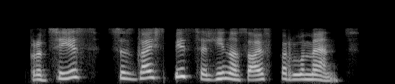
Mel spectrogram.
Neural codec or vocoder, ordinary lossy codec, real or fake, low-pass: codec, 16 kHz, 0.8 kbps, ZipCodec; MP3, 48 kbps; fake; 5.4 kHz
